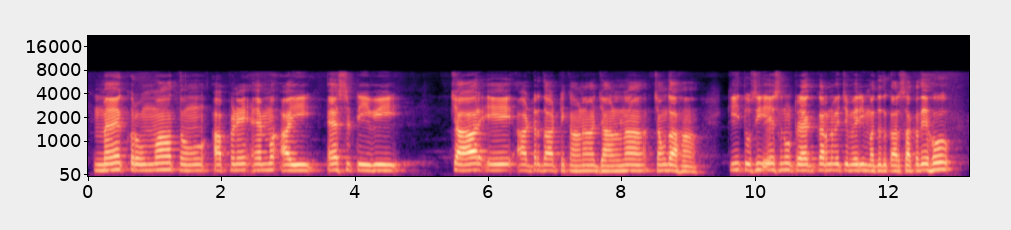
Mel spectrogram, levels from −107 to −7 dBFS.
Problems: none marked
